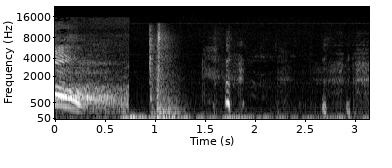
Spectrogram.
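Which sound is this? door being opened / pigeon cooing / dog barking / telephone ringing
door being opened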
